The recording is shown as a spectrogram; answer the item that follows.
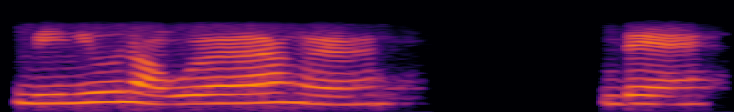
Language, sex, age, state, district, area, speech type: Bodo, female, 18-30, Assam, Baksa, rural, conversation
